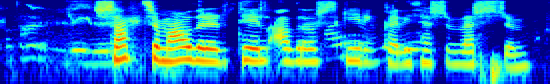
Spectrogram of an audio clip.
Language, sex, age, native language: Icelandic, female, 18-19, Icelandic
